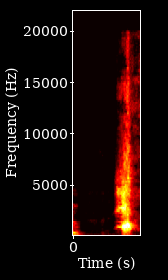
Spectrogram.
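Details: Imitation of a child coughing in class: a brief voiced sound, a pause, then a single loud, breathy, explosive burst mimicking a cough. Imitated cough.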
